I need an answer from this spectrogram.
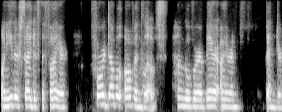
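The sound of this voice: Quiet background behind an unforced reading voice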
